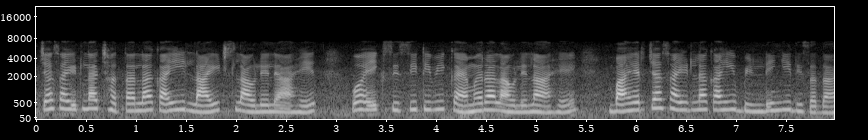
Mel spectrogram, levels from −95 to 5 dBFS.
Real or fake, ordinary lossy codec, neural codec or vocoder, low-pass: real; none; none; 7.2 kHz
